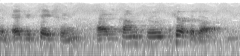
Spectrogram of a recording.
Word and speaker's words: Kierkegaard: The great figure in existentialism is also the great figure in molding neo-orthodoxy, Kierkegaard. K-I-E-R-G-E. K-I-E-R-G-E. No, K-I-E-R-K-E, excuse me, G-A-A-R-D. Kierkegaard, it sounds, but Kierkegaard is pronounced.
